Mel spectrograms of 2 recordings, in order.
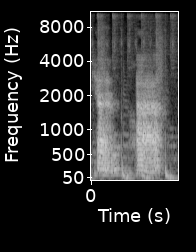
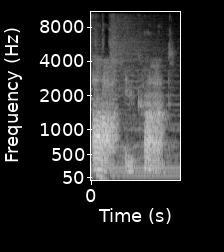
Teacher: in most types of Australian English the vowel sound in can ah changes to AH in card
